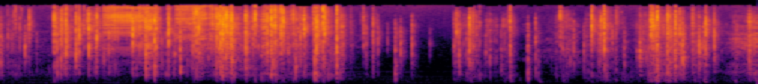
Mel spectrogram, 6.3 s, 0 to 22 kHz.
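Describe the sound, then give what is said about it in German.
Crinkly plastic packaging is greedily torn and crumpled open, a dense burst of sharp rustling crackles with a brief pause midway, loud and continuous with no voices. “Also gut, äh, Fehler 1, gierig aufreißen funktioniert nicht.”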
